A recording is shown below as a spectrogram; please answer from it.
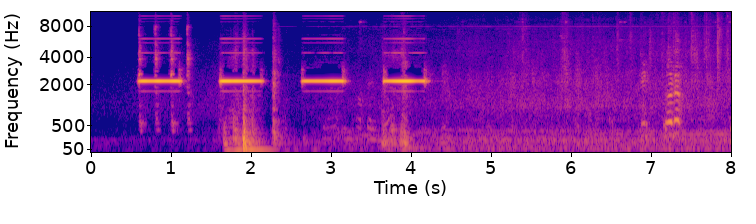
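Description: Minivan's power liftgate opening: four high warning beeps, evenly spaced about a second apart, with a low thunk during the second beep.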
